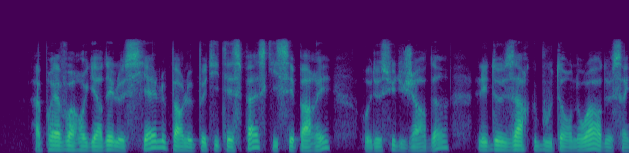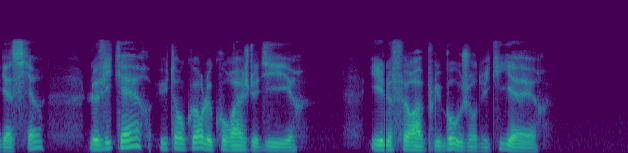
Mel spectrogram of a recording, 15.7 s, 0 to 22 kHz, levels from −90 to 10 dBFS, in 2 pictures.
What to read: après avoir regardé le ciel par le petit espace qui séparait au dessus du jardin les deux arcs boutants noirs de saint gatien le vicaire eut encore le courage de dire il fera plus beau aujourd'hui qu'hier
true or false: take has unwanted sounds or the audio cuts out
true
